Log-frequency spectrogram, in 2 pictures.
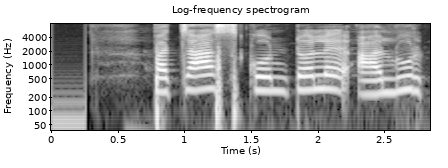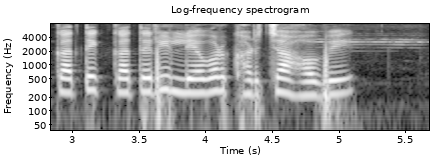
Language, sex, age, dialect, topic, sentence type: Magahi, female, 18-24, Northeastern/Surjapuri, agriculture, question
